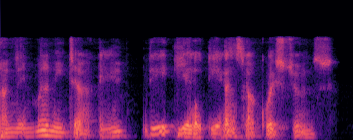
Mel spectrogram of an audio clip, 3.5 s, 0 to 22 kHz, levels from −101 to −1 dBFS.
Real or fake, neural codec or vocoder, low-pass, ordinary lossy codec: fake; codec, 24 kHz, 1.5 kbps, HILCodec; 7.2 kHz; AAC, 48 kbps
